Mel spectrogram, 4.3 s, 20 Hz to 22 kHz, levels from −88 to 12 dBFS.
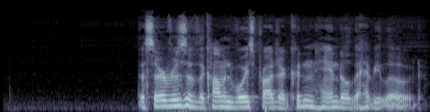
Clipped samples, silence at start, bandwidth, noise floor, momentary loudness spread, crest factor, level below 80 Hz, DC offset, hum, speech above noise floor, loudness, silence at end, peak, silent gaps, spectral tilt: under 0.1%; 1.4 s; 14 kHz; -64 dBFS; 7 LU; 16 dB; -54 dBFS; under 0.1%; none; 46 dB; -18 LUFS; 0.15 s; -2 dBFS; none; -5 dB/octave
